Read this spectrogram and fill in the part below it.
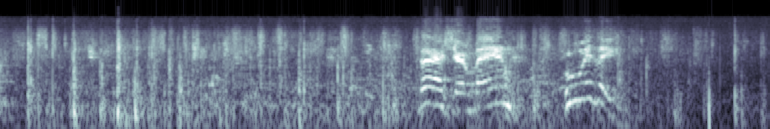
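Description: A crowd of men and women chatter and shout excitedly nearby.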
